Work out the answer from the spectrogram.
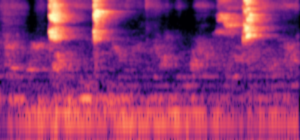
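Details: Brief mocca lovebird chirping, used to get other birds singing: two loud, rasping chirps in quick succession, a pause, then two more harsh notes.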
